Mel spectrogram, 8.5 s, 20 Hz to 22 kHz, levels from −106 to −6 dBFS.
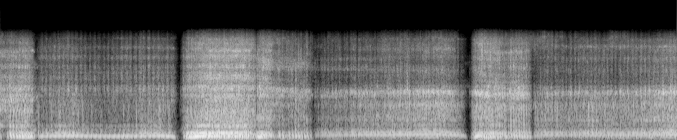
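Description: Nothing goes wrong here; the sound just has the typical call-audio character, with the low rumble trimmed by the microphone's high-pass filter and nothing above about 8 kHz, which fits a wideband Opus call at around 32 kbps.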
